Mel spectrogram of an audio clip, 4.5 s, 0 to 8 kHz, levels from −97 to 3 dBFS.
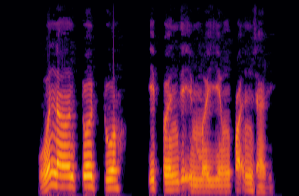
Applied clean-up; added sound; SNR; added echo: none; none; none; none.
